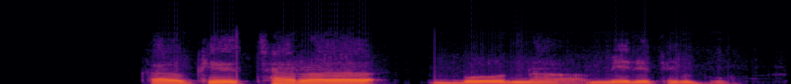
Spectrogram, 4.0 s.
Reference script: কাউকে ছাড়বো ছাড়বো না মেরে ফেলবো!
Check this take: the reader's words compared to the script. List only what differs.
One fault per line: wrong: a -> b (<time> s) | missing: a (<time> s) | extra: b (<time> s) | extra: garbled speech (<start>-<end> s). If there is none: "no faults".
missing: ছাড়বো (2.4 s)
